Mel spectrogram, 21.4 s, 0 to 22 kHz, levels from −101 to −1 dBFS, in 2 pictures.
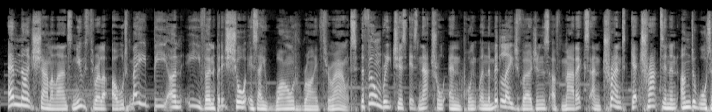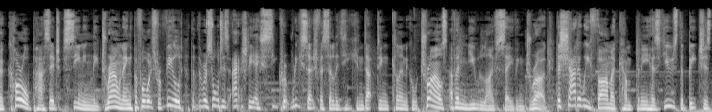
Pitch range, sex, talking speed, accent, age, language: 125-180 Hz, male, 195 wpm, British, 30-49, English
